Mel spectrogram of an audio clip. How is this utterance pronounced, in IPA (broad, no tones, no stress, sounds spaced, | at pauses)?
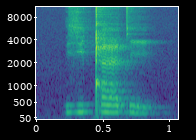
zʲ ɯ ǃ æ t i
